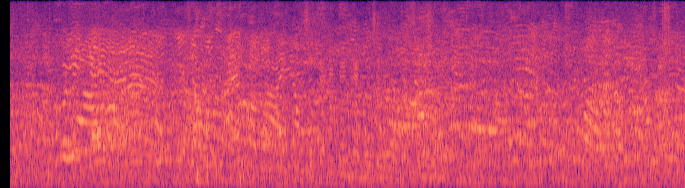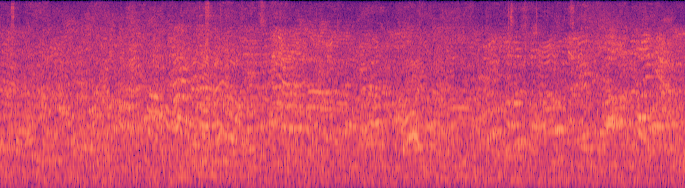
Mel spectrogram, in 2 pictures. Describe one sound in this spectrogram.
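Many young children sing together in a large echoing hall.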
